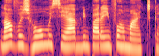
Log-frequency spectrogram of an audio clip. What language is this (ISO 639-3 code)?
por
